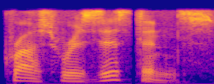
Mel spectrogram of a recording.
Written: cross-resistance

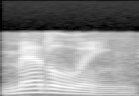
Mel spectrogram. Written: meddling

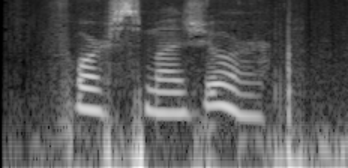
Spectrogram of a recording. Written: force majeure

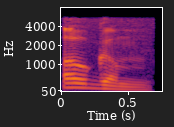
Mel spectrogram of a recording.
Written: ogham

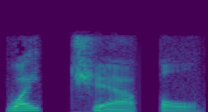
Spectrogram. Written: Whitechapel

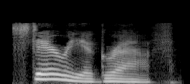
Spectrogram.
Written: stereograph

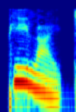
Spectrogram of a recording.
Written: pelite

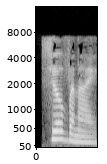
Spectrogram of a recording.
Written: sylvanite

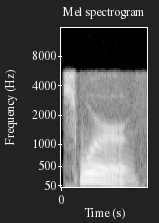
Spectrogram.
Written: swerve

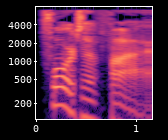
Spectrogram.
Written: fortifyingly

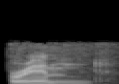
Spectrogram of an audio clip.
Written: brimmed

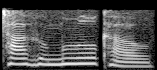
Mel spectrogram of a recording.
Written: Tajumulco

